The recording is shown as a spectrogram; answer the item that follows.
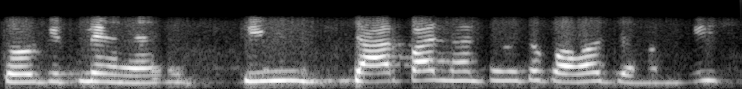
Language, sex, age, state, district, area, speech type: Hindi, female, 30-45, Uttar Pradesh, Sitapur, rural, conversation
